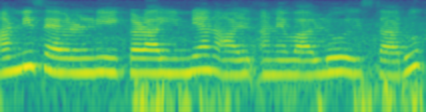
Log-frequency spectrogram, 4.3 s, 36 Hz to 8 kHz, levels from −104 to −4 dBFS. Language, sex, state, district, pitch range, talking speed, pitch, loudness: Telugu, female, Andhra Pradesh, Anantapur, 225-255 Hz, 115 wpm, 245 Hz, -15 LUFS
